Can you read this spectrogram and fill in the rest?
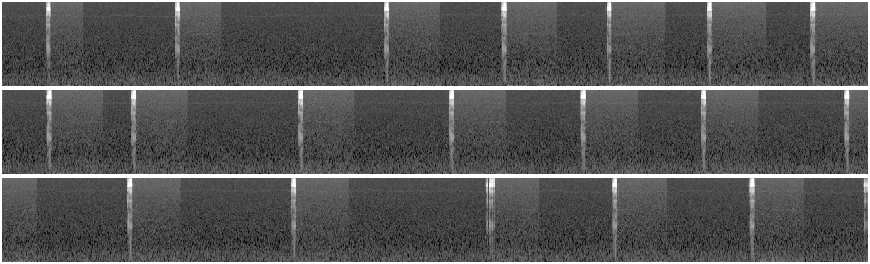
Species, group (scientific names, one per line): Phaneroptera nana
Orthoptera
